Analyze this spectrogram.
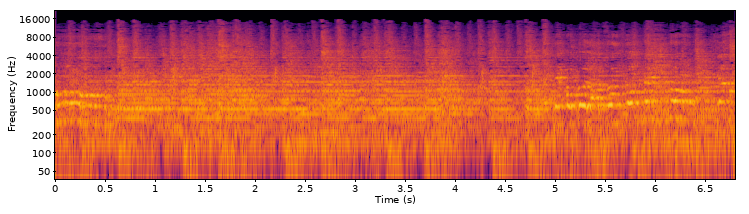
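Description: Live rumba flamenca: acoustic guitar strumming over hand-drum percussion, with a male voice singing again about five seconds in.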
